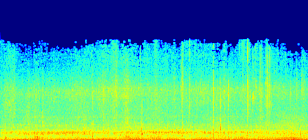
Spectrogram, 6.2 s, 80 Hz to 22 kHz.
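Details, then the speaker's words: E36 on a freshly rebuilt, not-yet-broken-in engine, downstream O2 sensors removed and check-engine light on: loud, gruff, diesel-like idle with dense low clatter; owner suspects unbled lifters, unseated valves and unbroken-in piston rings. "again this one's still louder than sounds pretty loud yeah cuz the motor's not broken in yet almost sounds like a diesel I don't think the um the lifters are fully bled uh the valves hasn't fully seated the piston rings aren't fully broken in yet and it needs an alignment"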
